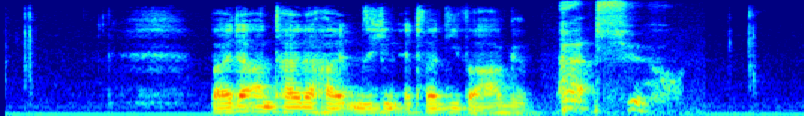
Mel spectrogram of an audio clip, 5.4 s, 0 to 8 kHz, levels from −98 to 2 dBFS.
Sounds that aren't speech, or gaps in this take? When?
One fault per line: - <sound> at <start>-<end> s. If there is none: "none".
- sneeze at 3.7-4.6 s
